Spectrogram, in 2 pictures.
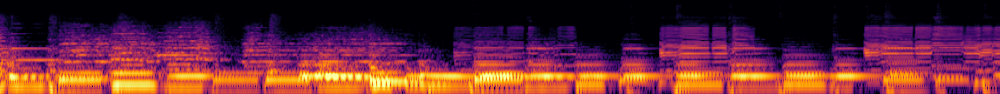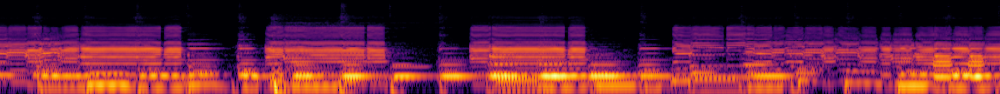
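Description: Jazz band playing a twelve-bar blues in B-flat, with a baritone saxophone soloing over a walking bass line, keyboard and drums with ride cymbal.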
